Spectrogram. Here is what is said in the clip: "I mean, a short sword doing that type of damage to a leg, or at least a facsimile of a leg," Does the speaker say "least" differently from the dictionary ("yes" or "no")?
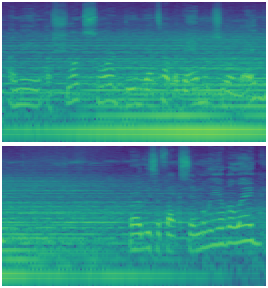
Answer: yes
